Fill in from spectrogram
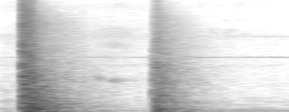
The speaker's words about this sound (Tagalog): Pero ilang minuto pa lang na nagtatagal sa pagriritual ang albularyo nang biglang bumukas ang pinto.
